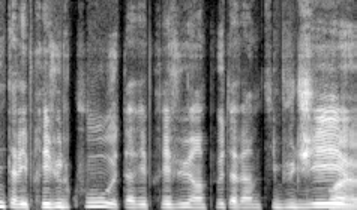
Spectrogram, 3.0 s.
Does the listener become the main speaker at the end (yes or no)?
yes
